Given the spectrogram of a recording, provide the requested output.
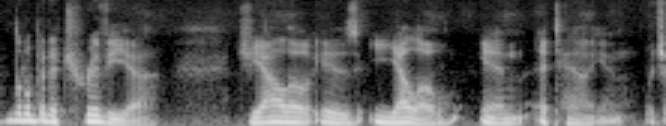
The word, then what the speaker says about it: Giallo: up, but I didn't look at how to pronounce it. They referred to it as a Giallo. It's Giallo, yeah.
